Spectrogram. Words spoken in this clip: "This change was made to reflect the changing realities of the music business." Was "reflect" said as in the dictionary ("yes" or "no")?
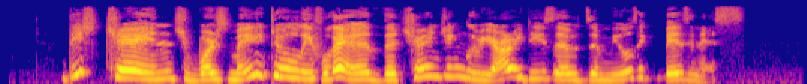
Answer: no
